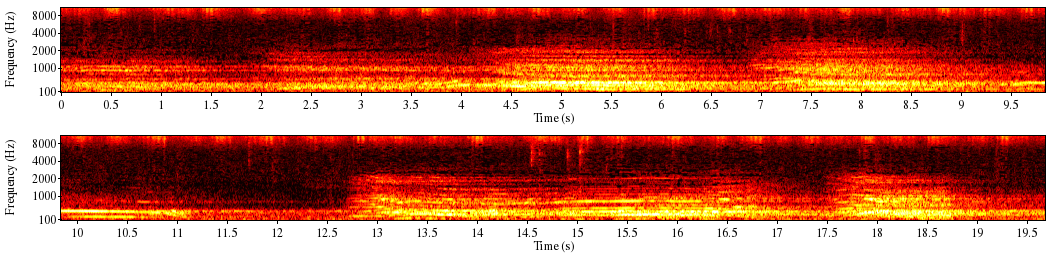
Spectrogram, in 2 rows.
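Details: Red deer stags roaring during the rut in Poland, 2020: long, harmonic, groaning bellows lasting several seconds, rising and falling in pitch, with pauses between bouts and a steady, faint, high, pulsing ticking behind them.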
